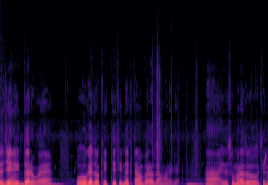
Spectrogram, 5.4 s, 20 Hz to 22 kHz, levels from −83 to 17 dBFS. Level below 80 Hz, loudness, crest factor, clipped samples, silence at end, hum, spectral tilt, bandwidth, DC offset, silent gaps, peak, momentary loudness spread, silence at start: -54 dBFS; -29 LUFS; 18 dB; under 0.1%; 0 s; none; -7 dB/octave; 16 kHz; under 0.1%; none; -10 dBFS; 19 LU; 0 s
